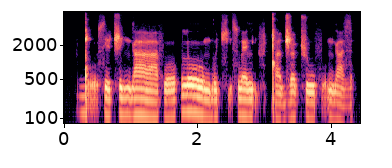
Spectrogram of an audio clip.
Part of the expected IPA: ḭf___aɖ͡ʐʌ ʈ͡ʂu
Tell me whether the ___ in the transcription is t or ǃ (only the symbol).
ǃ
